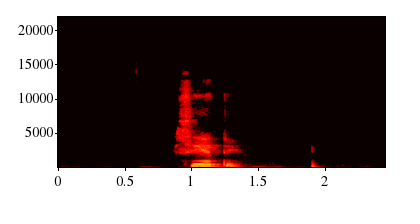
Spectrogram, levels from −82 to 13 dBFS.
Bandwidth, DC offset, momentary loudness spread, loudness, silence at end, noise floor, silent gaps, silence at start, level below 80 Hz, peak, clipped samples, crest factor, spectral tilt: 14.5 kHz; under 0.1%; 25 LU; -28 LUFS; 0.5 s; -82 dBFS; none; 0.9 s; -72 dBFS; -12 dBFS; under 0.1%; 22 dB; -4 dB/octave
